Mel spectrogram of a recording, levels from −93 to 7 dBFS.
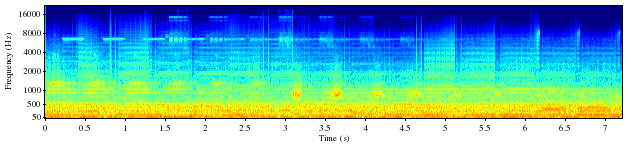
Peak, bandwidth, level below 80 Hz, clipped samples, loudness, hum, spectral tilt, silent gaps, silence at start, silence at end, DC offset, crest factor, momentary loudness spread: -4 dBFS; 8.8 kHz; -20 dBFS; under 0.1%; -19 LUFS; none; -8 dB/octave; none; 0 s; 0 s; under 0.1%; 12 dB; 2 LU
